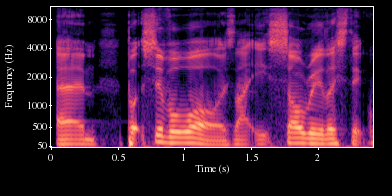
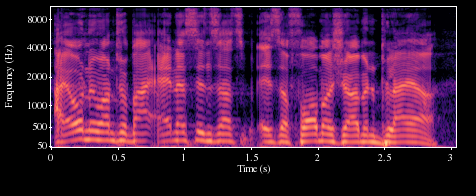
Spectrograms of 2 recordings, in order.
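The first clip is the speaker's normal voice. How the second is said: put-on higher, lightly German-accented demand; German paratrooper after only German player memorabilia; mock German collector; German soldier; 7 semitones higher than usual.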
